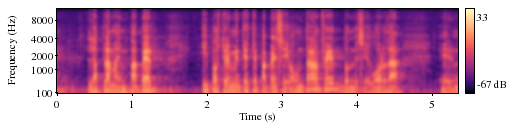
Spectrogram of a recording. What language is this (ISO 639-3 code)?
spa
